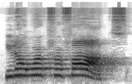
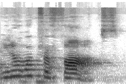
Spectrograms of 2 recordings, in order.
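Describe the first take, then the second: First: Higher-pitched mock dismay; mock realization. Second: Said in the usual way. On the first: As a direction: repeat it higher, as a sarcastic discovery. Mock realization repeated with emphasis.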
